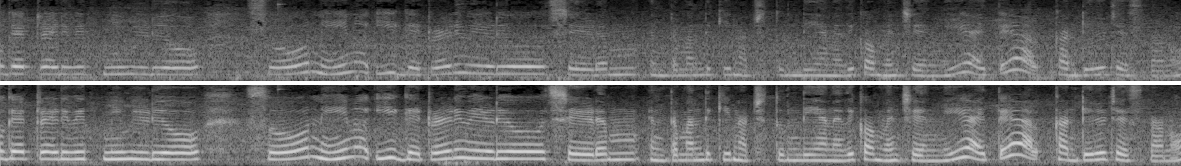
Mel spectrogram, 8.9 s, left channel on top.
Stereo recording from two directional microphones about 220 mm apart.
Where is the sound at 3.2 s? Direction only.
30° right (ahead or behind).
